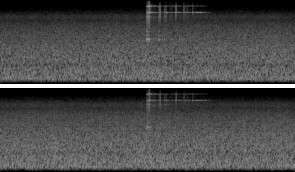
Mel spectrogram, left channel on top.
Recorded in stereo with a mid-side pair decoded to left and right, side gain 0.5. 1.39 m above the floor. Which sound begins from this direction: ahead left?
A clink, at 1.5 s.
